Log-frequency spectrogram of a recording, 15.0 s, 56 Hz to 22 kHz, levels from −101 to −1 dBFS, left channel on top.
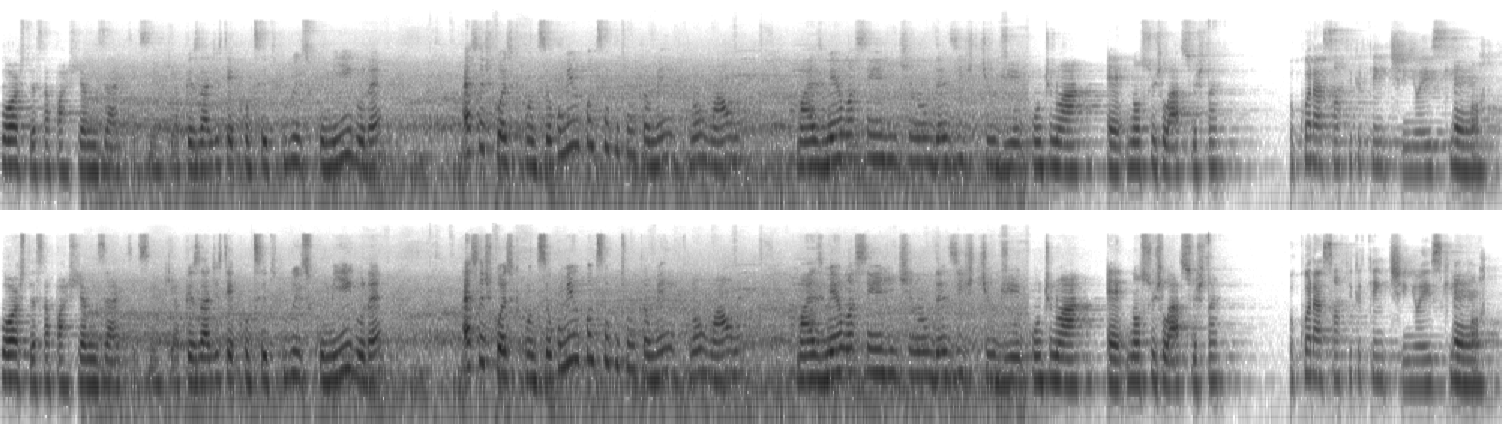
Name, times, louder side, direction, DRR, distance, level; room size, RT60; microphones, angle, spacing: voice 1, 0.0-3.9 4.6-7.5 8.0-12.2 14.5-14.8, right 3 dB, 85° right, 0.9 m, -27 dB
sound 1, 0.8-10.3, right 2 dB, 25° right, 0.9 m, -36 dB
voice 2, 7.9-8.6 13.0-14.8, right 3 dB, 65° right, 1.9 m, -38 dB
28.5 x 18.0 x 9.3 m
head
